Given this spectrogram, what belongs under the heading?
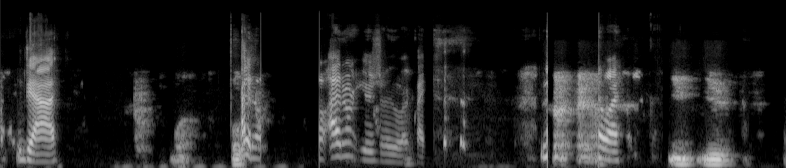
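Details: Aphasia in an adult woman after hemorrhagic strokes, including two from a carotid artery tear. She could barely talk and relearned speech with a speech pathologist through singing. She still sometimes cannot speak.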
